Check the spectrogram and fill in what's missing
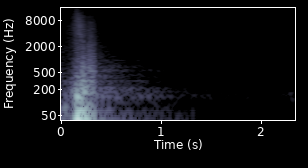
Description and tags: Fluttering sound for use in game development.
